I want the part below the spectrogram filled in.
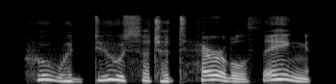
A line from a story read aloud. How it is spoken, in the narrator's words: He sighed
